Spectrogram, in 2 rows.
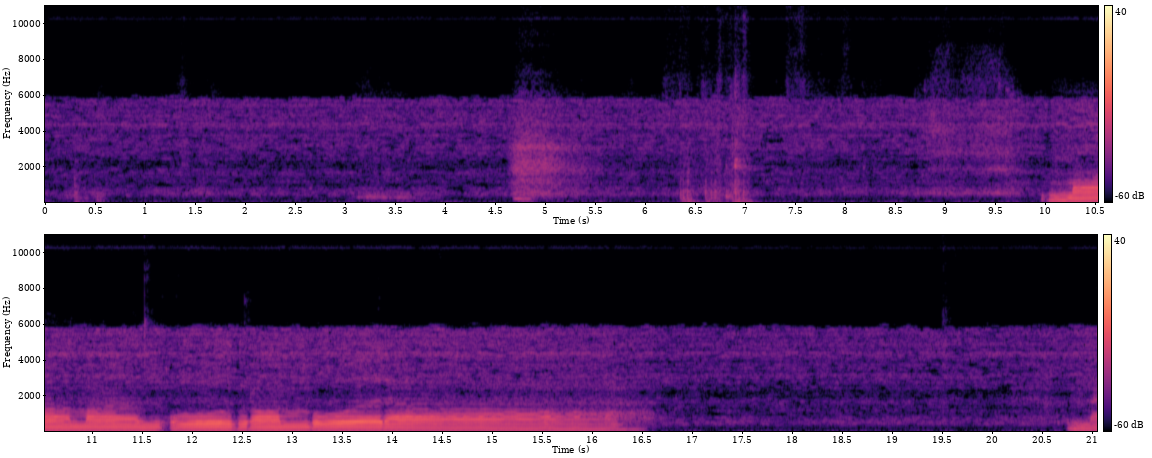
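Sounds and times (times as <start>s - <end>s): person chanting low held notes: 10.0s - 16.6s.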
